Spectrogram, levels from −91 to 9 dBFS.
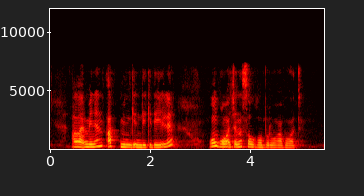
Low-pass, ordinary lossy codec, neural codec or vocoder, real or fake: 7.2 kHz; AAC, 64 kbps; codec, 16 kHz, 4 kbps, FunCodec, trained on LibriTTS, 50 frames a second; fake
